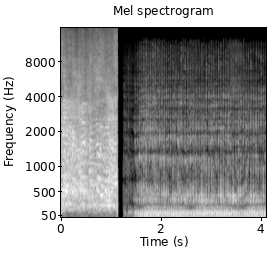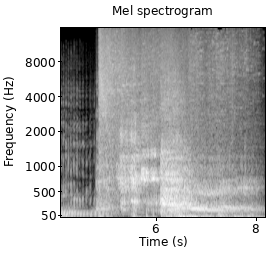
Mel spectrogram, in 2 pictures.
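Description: Logo sting: a deep rumble, then a lion's roar sound effect bursting in about five seconds in and fading out near the end. A man's voice is cut off about a second in.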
